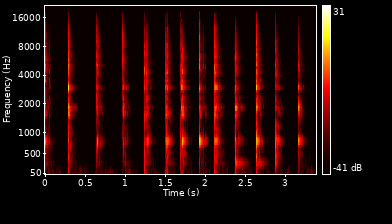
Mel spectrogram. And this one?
pvc pipe on glass bottle
Hitting a glass bottle with a pvc pipe.
glass, impact, plastic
